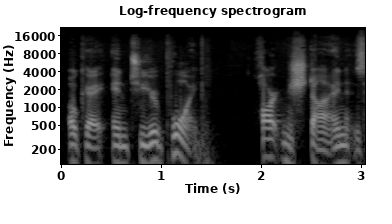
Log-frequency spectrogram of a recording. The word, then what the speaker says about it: Hartenstein: dribble dribble dribble okay and to your point hartenstein is how it's supposed to be pronounced okay hartenstein they're not gonna be able to keep him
